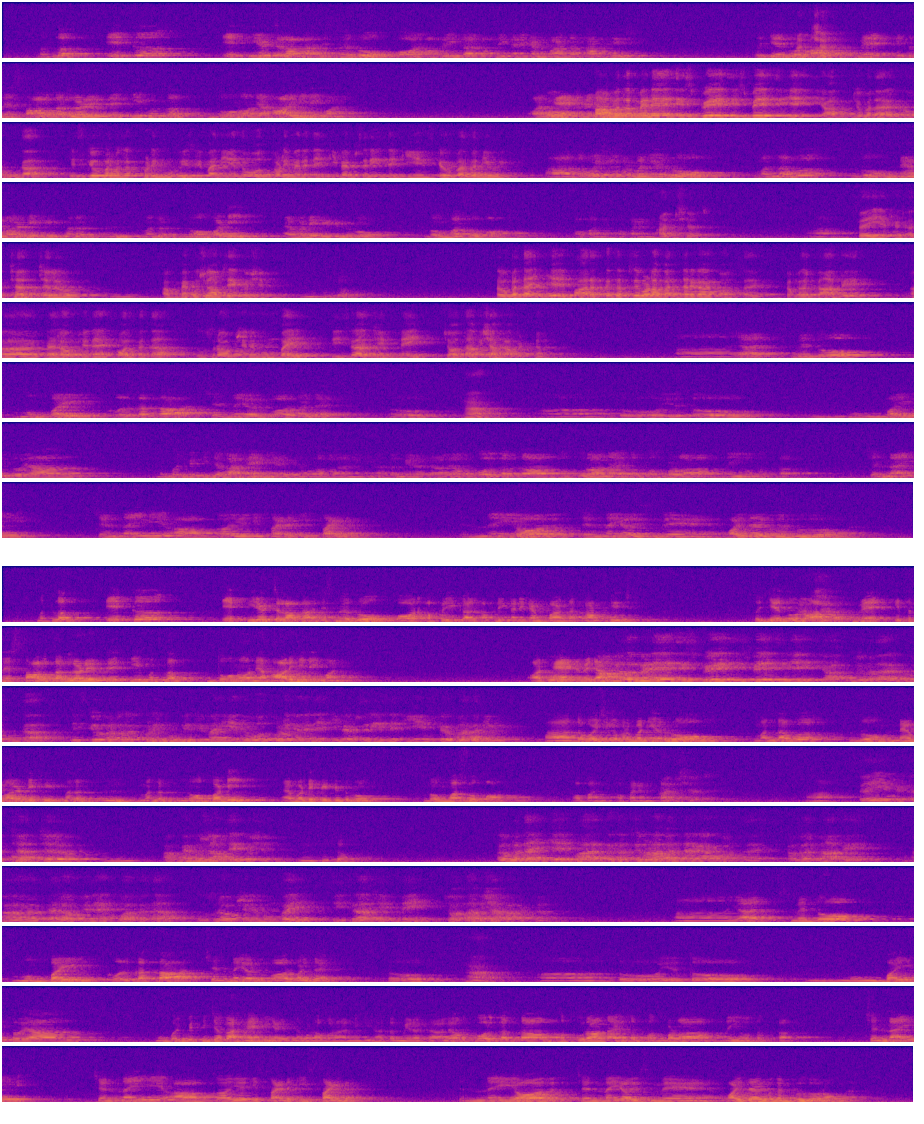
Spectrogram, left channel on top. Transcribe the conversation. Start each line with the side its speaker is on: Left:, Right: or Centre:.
Right: मतलब एक एक पीरियड चला था जिसमें रोम और अफ्रीका अफ्रीकन एक एम्पायर था कार्थेज तो ये दोनों
Left: अच्छा
Right: आपस में इतने सालों तक लड़े थे कि मतलब दोनों ने हार ही नहीं मानी और
Left: ओ
Right: एंड में जाके
Left: हाँ मतलब मैंने इस पे इस पे ये आप जो बता रहे हो रोम का इसके ऊपर मतलब थोड़ी मूवीज भी बनी है तो वो थोड़ी मैंने देखी वेब सीरीज देखी है इसके ऊपर
Right: हाँ
Left: बनी हुई
Right: हाँ तो वो इसी के ऊपर बनी है रोम मतलब रोम नेवर डिफीट मतलब न- मतलब nobody ever defeated Rome Rome was so powerful of of an empire
Left: अच्छा अच्छा
Right: हाँ
Left: सही
Right: तो
Left: है फिर अच्छा
Right: हाँ
Left: चलो
Right: हम्म,
Left: अब मैं पूछूं आपसे एक क्वेश्चन
Right: हम्म, पूछो
Left: तो बताइए भारत का सबसे बड़ा बंदरगाह कौन सा है क- मतलब कहाँ पे है अ,
Right: अच्छा
Left: पहला ऑप्शन है कोलकाता दूसरा ऑप्शन
Right: हम्म,
Left: है मुंबई तीसरा
Right: हम्म।
Left: चेन्नई चौथा विशाखापट्टनम
Right: आ, यार इसमें तो मुंबई कोलकाता चेन्नई और और वाइजैक तो
Left: हाँ
Right: आ, तो ये तो मुंबई तो यार मुंबई में इतनी जगह है नहीं यार इतना बड़ा बनाने की जहाँ तक मेरा ख्याल है और कोलकाता बहुत पुराना है तो बहुत बड़ा नहीं हो सकता चेन्नई चेन्नई आपका ये इस साइड है ईस्ट साइड है चेन्नई
Left: हम्म
Right: और चेन्नई और इसमें वाइजैक में कंफ्यूज हो रहा हूँ मैं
